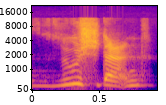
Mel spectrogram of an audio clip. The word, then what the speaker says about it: Zustand: It actually pronounces as Zustand. It's a German word. It literally means state. Well, I know what you're thinking. Wait, that sounds like English, right? From Zustand to Zustand, not much difference.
